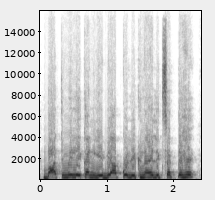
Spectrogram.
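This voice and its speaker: A man's voice: sits high, little pitch movement, brisk, darkish tone. A man teaching an exam-prep lesson to students, explaining step by step and often slipping in filler phrases.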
